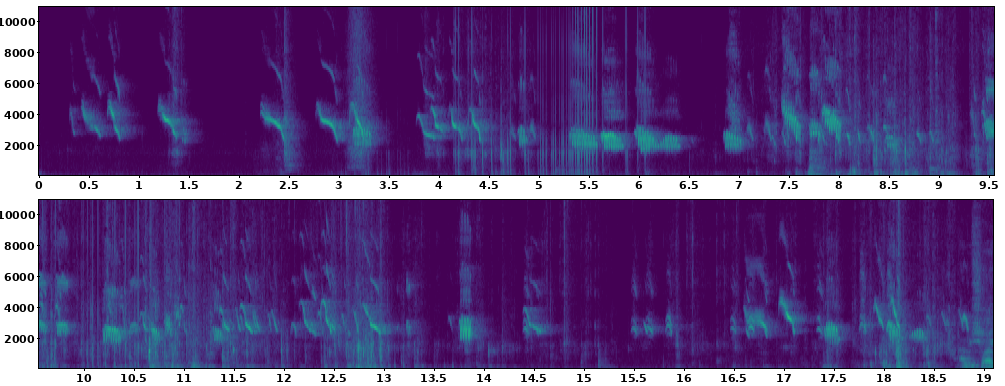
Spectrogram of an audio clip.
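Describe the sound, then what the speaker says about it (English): Purebred chicks kept for breeding, including black Australorp and light Sussex, chirp and cluck in a busy brooder, with high peeps coming in bursts and overlapping more densely as the flock grows noisier. "we are keeping some purebred chicks for breeding"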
